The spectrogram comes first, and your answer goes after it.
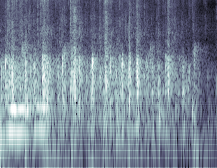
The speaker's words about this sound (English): Ladies and gents, round of applause for our man.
